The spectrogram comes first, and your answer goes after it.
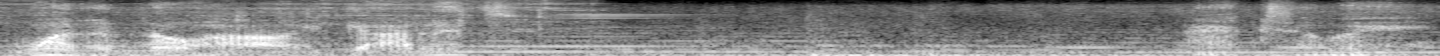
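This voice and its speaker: A grim, bloodthirsty cyborg swordsman speaks low and gravelly, slow and brooding, with wide swings up to savage outbursts. Loud game music runs beneath him. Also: wildly swooping pitch, full character voice. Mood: taunting. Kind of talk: video game cutscene acting.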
